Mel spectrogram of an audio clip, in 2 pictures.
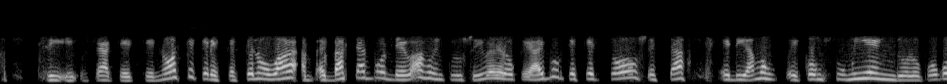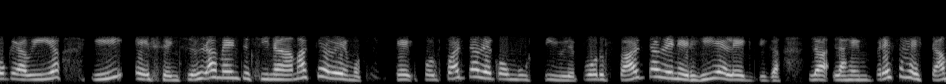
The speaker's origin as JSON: {"language": "Spanish", "country": "Cuba", "said": "Yo dije, ay, pero ¿para qué si yo vengo de Cuba?"}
